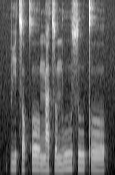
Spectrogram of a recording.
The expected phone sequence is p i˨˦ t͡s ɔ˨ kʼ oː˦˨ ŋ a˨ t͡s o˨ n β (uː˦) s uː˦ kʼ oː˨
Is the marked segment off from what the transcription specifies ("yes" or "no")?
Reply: no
